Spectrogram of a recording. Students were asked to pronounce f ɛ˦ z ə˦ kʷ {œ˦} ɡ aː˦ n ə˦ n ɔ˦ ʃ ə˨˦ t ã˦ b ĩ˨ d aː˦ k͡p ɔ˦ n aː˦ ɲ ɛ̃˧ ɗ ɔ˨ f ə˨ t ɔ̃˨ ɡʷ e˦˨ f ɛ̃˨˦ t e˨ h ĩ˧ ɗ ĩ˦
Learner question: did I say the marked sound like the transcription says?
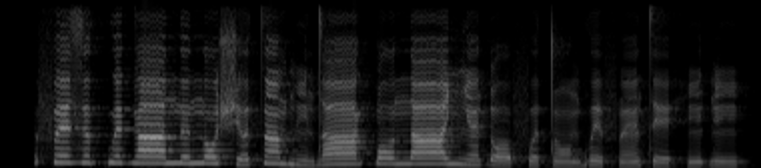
no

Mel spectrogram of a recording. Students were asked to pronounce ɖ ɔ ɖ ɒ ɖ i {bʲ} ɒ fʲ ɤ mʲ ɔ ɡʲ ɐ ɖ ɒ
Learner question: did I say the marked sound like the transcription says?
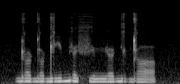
yes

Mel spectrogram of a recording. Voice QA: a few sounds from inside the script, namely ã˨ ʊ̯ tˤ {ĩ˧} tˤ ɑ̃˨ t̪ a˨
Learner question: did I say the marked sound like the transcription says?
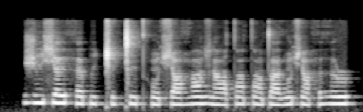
no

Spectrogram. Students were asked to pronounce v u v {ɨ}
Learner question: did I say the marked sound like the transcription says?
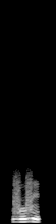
yes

